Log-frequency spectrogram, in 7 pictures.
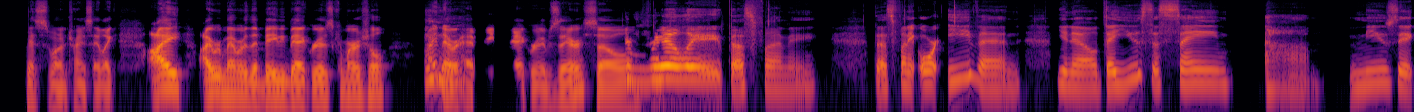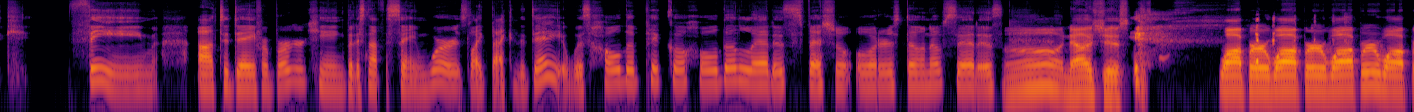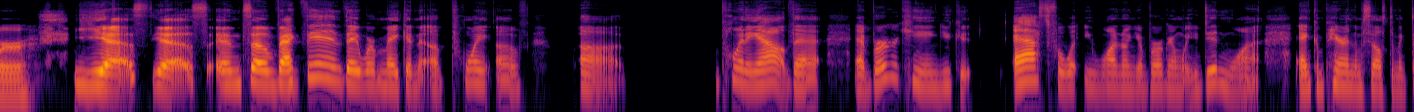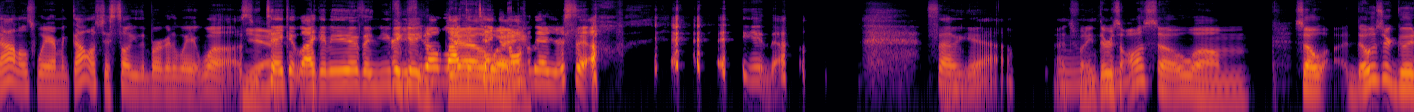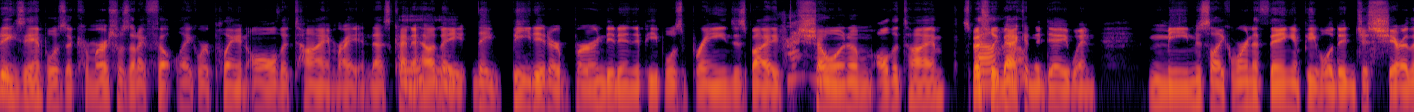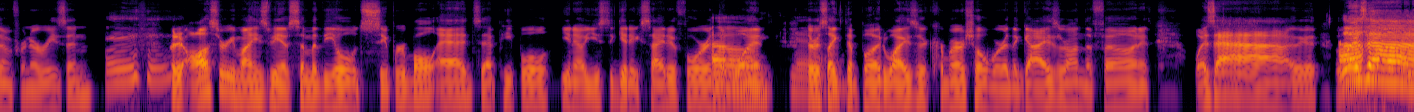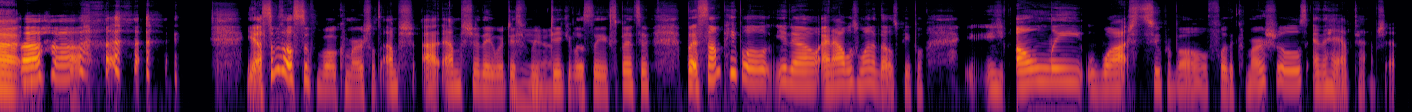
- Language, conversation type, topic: English, unstructured, How should I feel about a song after it's used in media?
- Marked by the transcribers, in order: singing: "Hold the pickle, hold the lettuce, special orders, don't upset us"; singing: "Whopper, Whopper, Whopper, Whopper"; other background noise; laugh; tapping; laughing while speaking: "yourself. You know?"; laugh; put-on voice: "Wuzzup! Wuzzup!"; unintelligible speech; laugh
